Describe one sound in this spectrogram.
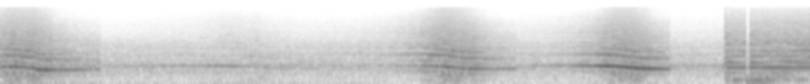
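A racing car engine roars past, its pitch dropping as it goes by.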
